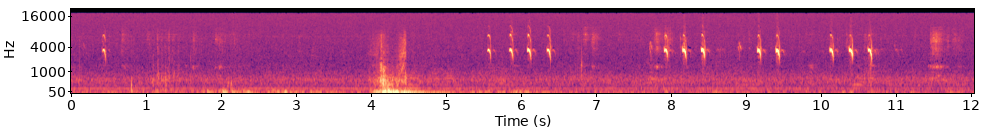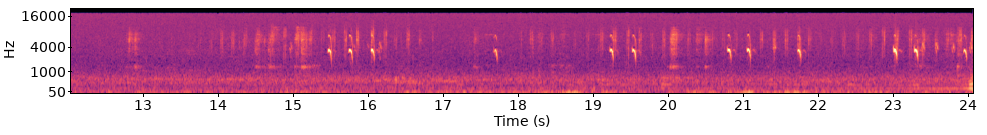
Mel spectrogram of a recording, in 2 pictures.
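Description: Bird calls: short, high chirps repeat in quick clusters over faint background noise and a low steady hum, with one brief dull thump early on.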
